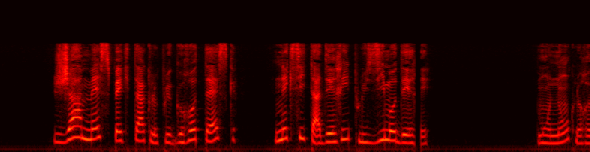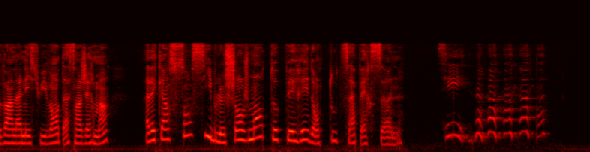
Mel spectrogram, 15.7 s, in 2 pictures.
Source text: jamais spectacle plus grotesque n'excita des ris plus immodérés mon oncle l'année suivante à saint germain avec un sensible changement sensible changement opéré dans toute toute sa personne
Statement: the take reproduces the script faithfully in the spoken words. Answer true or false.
false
